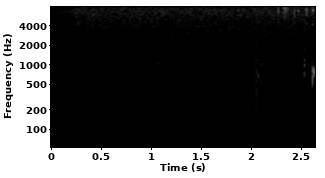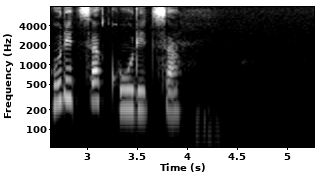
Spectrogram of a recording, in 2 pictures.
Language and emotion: Russian, neutral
